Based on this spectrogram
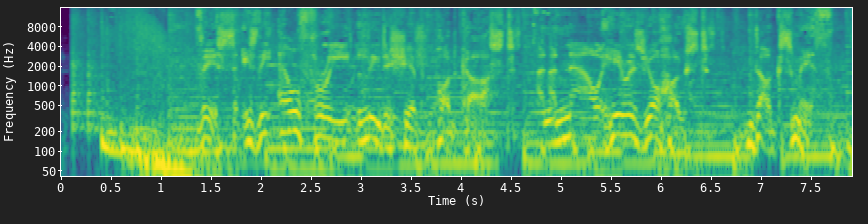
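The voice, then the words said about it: British accent. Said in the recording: “the new intro with a British accent”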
